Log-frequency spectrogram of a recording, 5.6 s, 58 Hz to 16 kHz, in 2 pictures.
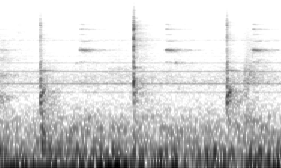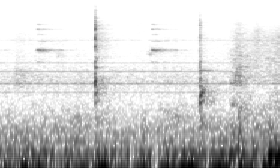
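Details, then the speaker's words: Lexus LS400 1UZ-FE VVT-i hardwired into an IS200, ignition on, engine off: crisp single relay clicks about once a second, relay pulling in and releasing cleanly; normal. "Okay, so again, the relay is going to click. So 1, 2, 3."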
